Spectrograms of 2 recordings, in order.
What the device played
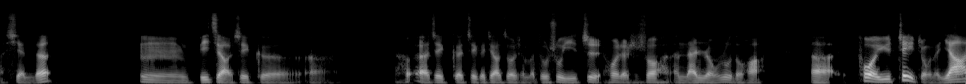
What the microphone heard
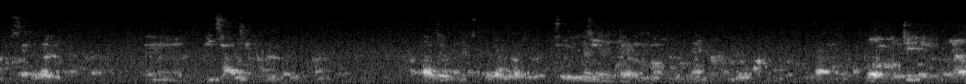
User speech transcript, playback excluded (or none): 对对对，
